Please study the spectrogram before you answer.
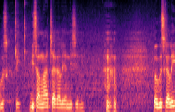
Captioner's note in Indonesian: tertawa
